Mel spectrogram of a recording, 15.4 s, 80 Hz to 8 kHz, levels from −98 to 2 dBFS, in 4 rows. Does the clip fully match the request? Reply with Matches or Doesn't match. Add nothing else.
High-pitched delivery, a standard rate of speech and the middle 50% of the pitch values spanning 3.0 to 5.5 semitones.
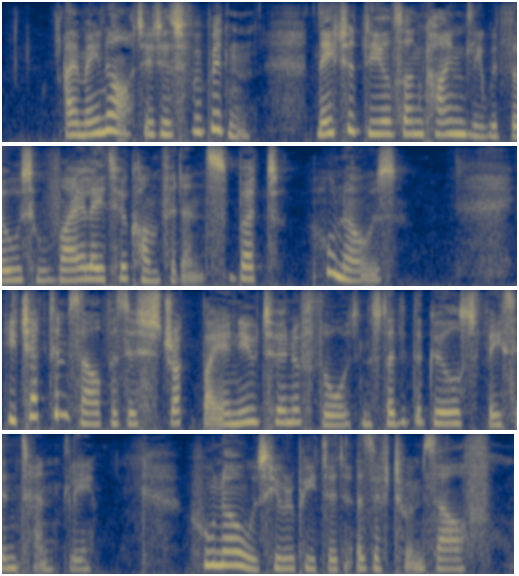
Matches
